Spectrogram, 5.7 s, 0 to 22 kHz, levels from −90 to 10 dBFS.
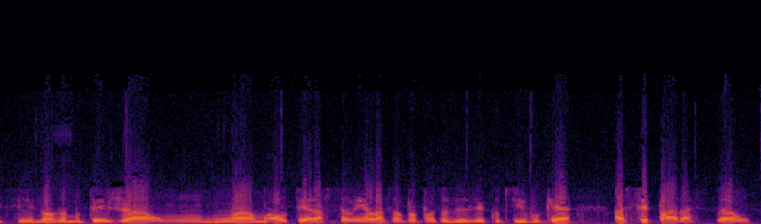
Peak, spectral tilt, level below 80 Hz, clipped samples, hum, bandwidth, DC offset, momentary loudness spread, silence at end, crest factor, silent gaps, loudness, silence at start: -12 dBFS; -7.5 dB/octave; -58 dBFS; under 0.1%; none; 12 kHz; under 0.1%; 6 LU; 0.1 s; 14 dB; none; -26 LUFS; 0.15 s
